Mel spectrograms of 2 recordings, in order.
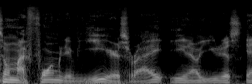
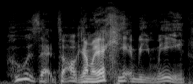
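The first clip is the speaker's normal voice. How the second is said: higher-pitched, incredulous reaction; retold disbelief; 7 semitones higher, 7 dB louder than usual. Hearing himself on the tape recorder, incredulous. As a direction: act out not recognizing your own voice.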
